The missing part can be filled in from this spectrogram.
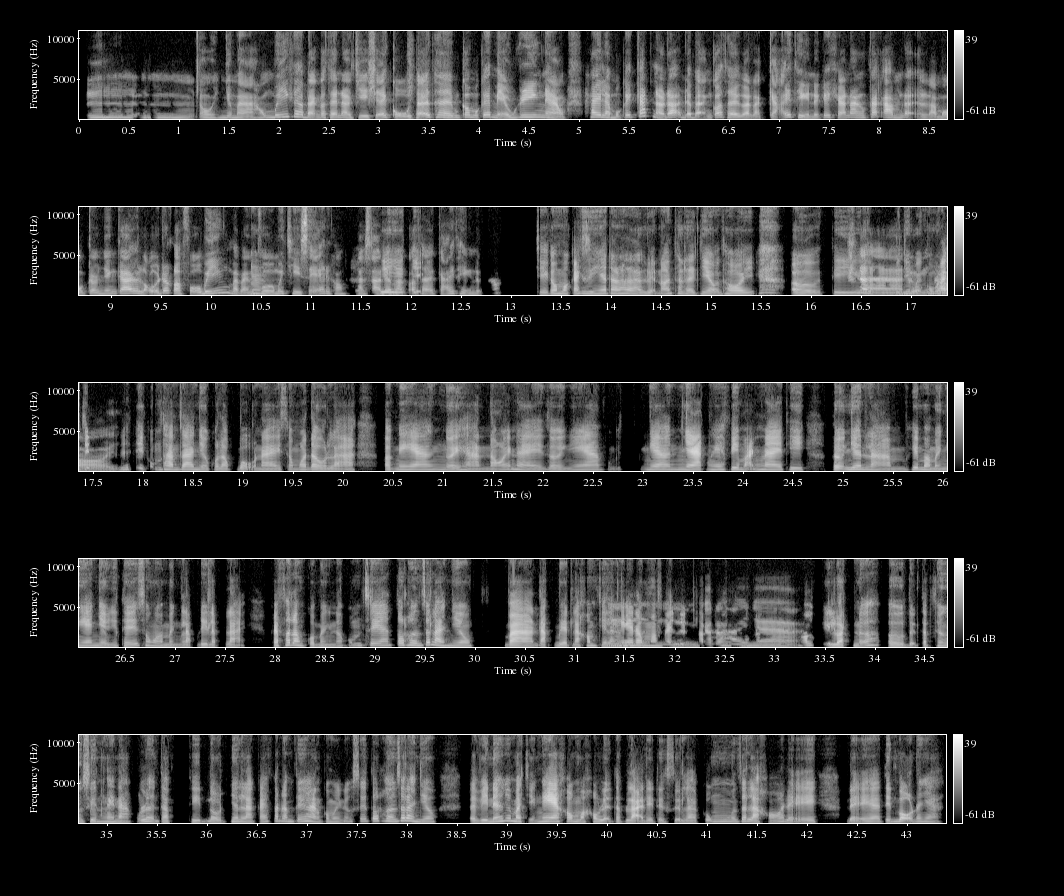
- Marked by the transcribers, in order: other background noise; tapping; laughing while speaking: "À"; unintelligible speech
- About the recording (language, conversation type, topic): Vietnamese, podcast, Bạn có lời khuyên nào để người mới bắt đầu tự học hiệu quả không?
